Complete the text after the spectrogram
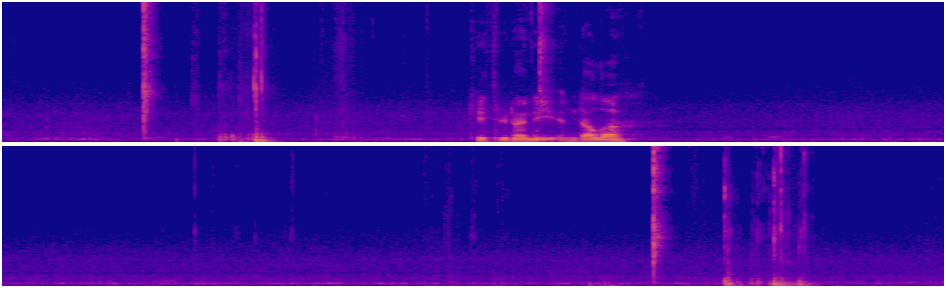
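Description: A folding knife is handled with light clicks and rustles.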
